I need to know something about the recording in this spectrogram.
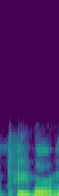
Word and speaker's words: Tavon: Cincy wood podcast and today I have on Tavon am I pronouncing that correctly yes indeed okay I read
